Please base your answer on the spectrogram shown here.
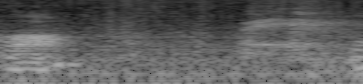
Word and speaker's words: les: La, which looks like la. You have something that's an L apostrophe. Then you have lay, which is spelled L-E-S.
